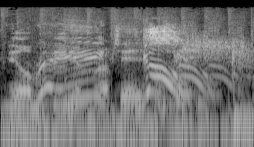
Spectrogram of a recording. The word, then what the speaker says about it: Mil Muertes: Mil Muertes.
